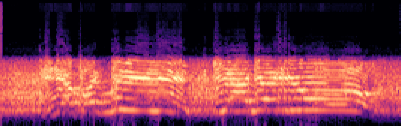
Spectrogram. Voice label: on fire, mood high, speech ru; War Thunder

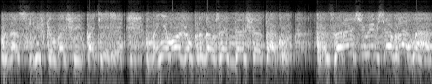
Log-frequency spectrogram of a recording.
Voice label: dialog, dialogs russian; War Thunder

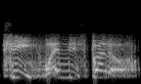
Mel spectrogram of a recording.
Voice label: player killed enemy, mood med, speech

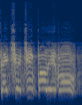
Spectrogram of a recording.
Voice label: tank damaged, speech cze, mood high; War Thunder

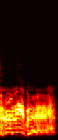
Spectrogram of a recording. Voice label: bomb success, mood med, speech hun; War Thunder

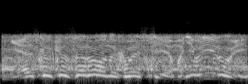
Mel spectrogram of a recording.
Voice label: dialogs russian; War Thunder

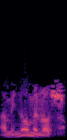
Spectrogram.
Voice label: engaged defensive; Wingman

